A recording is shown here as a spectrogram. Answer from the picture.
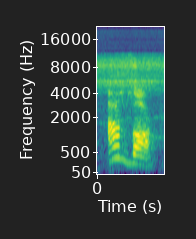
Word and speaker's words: avó: Avó, grandmother. Here you need to hear the sound of the last O in the syllable. It should be an open O, as we say in Portuguese.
